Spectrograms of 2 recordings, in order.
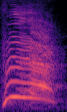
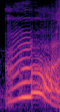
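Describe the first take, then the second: First: Put-on angry toddler grunt. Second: Loud, high frustrated grunt; angry toddler grunt. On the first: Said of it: "she went". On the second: Retold or imitated. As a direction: grunt like a furious three-year-old swinging. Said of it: "she's like".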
